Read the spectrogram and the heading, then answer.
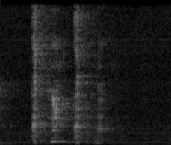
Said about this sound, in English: … says, clearing his throat.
